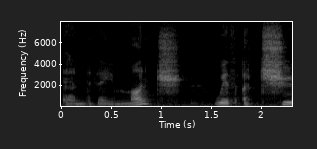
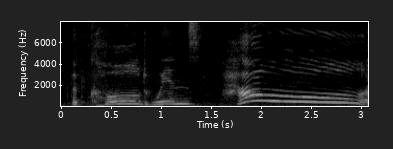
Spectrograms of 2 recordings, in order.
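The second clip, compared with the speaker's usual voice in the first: higher, louder drawn-out howling voice; spooky howl; 9 semitones higher, 6 dB louder, much slower than usual. A narrator's reading. Narrator voicing the howling winter wind. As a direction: let the wind howl through the words.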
